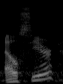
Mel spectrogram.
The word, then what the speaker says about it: Kelsier: there's no canonical way you can decide that the K is silent in Kelsier. Elsier? I say Kelsier wrong.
